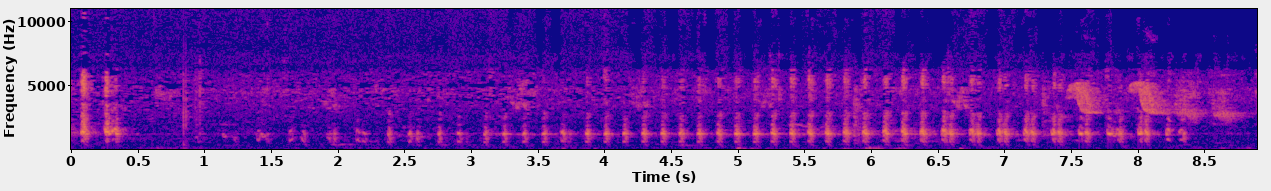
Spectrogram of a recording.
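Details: A female chukar's clucking call builds from scattered notes into a quick, regular rattle of short syllables, with a few thumps and higher squeaky notes near the end.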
